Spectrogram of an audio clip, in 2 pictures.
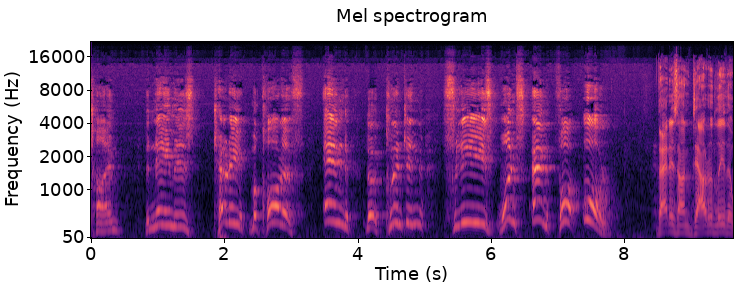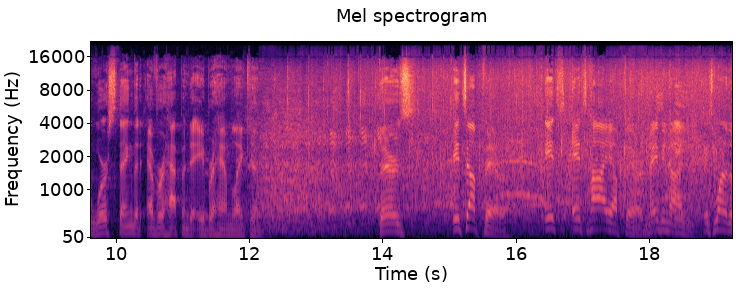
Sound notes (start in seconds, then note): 11.9 laughter; 12.4 applause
